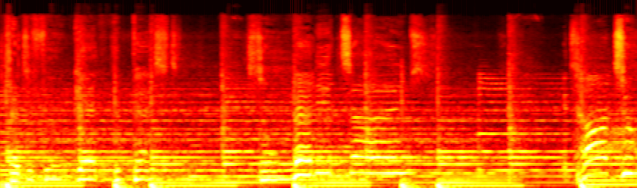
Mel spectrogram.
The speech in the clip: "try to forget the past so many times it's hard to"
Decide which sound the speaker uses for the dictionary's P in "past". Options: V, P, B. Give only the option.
B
